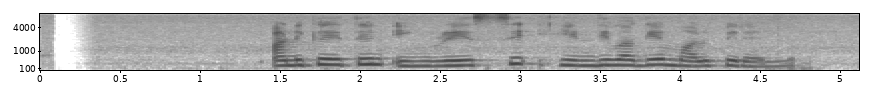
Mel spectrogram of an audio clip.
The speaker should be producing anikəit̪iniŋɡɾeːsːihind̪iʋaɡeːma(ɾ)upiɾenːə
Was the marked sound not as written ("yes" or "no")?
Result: yes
